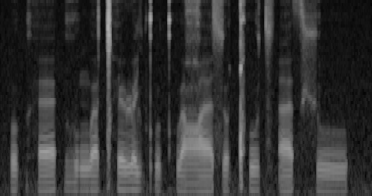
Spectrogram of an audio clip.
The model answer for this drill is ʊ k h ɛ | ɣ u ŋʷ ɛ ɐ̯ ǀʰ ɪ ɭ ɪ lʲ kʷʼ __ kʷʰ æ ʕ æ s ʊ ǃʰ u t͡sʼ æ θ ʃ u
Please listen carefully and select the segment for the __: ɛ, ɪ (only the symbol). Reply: ɛ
